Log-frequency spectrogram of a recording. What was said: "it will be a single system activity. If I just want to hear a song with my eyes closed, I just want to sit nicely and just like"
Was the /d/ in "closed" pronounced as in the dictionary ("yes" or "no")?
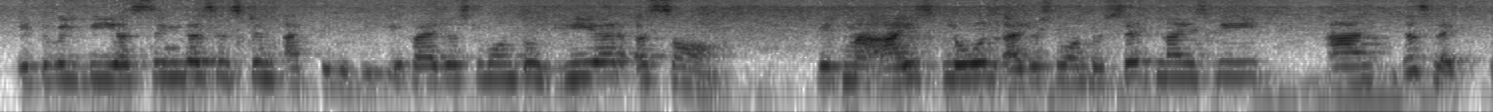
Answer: no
